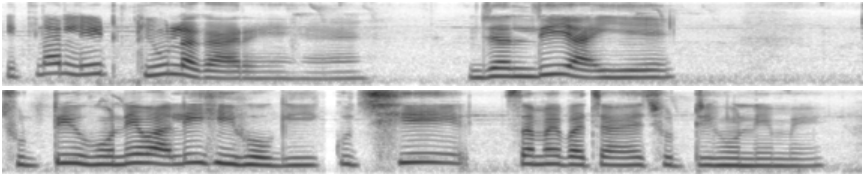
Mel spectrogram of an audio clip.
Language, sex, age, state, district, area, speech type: Hindi, female, 45-60, Uttar Pradesh, Mirzapur, urban, spontaneous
